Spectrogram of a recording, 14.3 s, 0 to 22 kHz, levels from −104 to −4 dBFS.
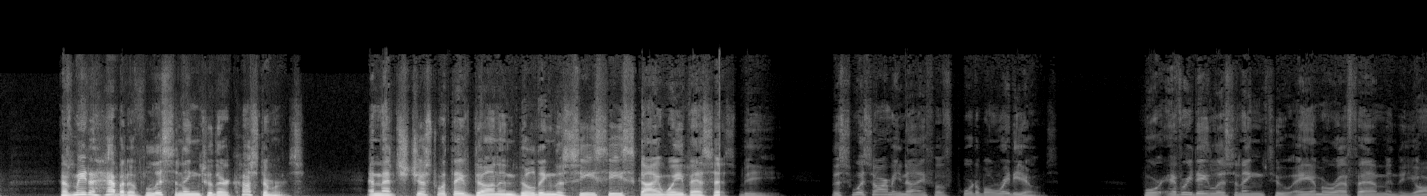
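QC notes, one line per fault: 7.19–14.3 s, one channel inverted: from 7.19 s to the end, the speech drops sharply in level, by about 26 dB, leaving a faint residue in place of the centred voice. The likely cause is one stereo channel flipped in polarity, so when the two are summed to mono, everything they share cancels. On a waveform the envelope collapses abruptly at 7.19 s; a spectrogram shows the whole band darkening.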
